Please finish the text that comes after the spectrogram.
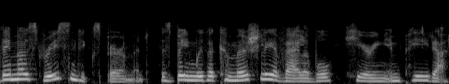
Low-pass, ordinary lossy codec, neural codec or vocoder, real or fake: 7.2 kHz; Opus, 16 kbps; none; real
